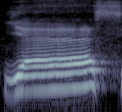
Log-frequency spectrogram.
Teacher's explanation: Axırdakı nun hərfini izhar edirik və burunda deyirik. · Yə hərfi 2 səs qədər qaldırılır. Sin hərfi isə 4 əlif miqdarında qaldırılır.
